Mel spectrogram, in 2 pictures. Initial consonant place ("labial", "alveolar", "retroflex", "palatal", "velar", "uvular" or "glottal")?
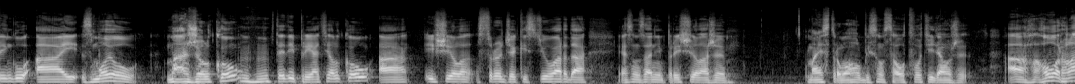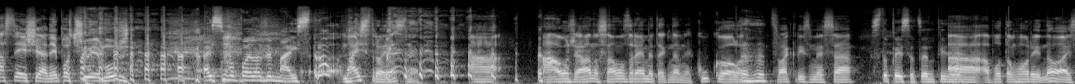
velar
